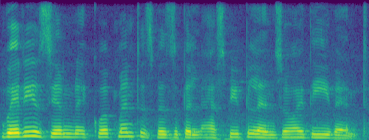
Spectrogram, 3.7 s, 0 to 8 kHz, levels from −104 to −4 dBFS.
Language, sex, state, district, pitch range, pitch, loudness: English, female, Karnataka, Bangalore, 175-200 Hz, 190 Hz, -20 LUFS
